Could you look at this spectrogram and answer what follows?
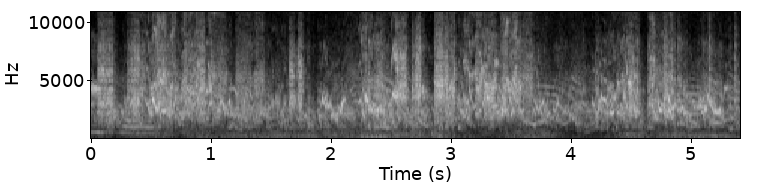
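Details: A flock of budgies chatters nonstop, a bright tangle of warbling chirps and harsh squawks layered over each other with barely a pause.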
